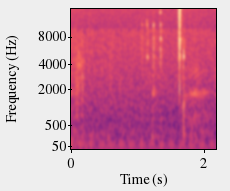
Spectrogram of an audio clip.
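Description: Near silence, broken by one faint computer mouse click about one and a half seconds in as a file is opened in the code editor.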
